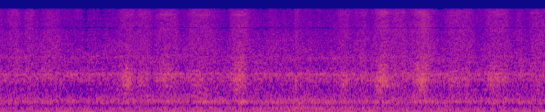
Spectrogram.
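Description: Faint pencil strokes scratching on paper: several short strokes over a steady low hiss.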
